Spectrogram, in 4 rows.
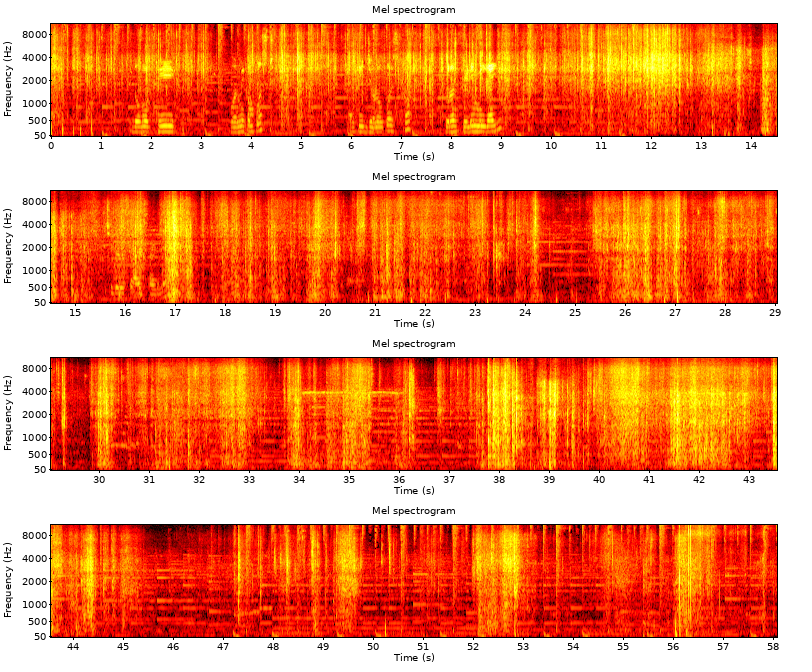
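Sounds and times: soil pouring rustle: 0.0 - 14.0, 37.1 - 45.3, 52.0 - 53.3
plastic scoop scraping soil: 0.0 - 24.4, 25.3 - 45.4, 48.2 - 50.4, 52.0 - 53.3, 54.6 - 58.0.

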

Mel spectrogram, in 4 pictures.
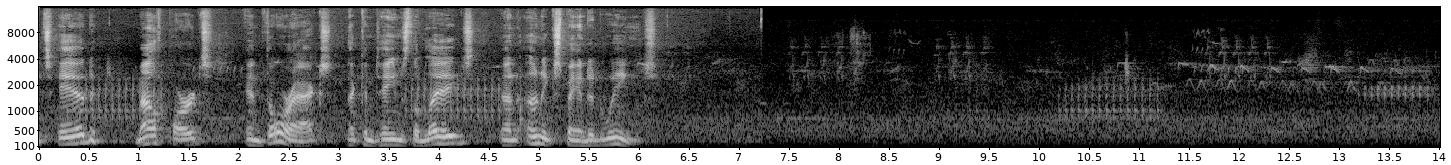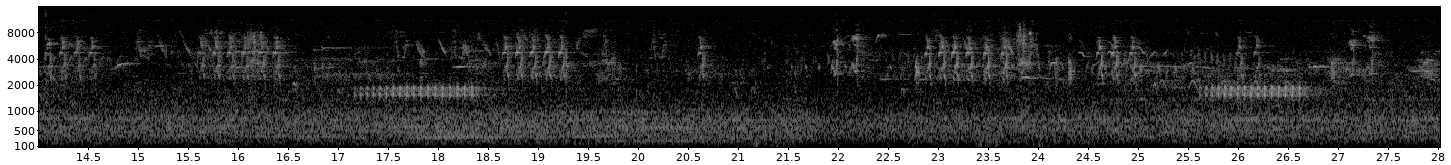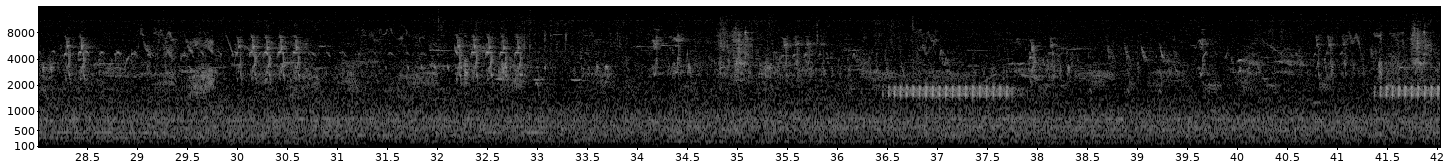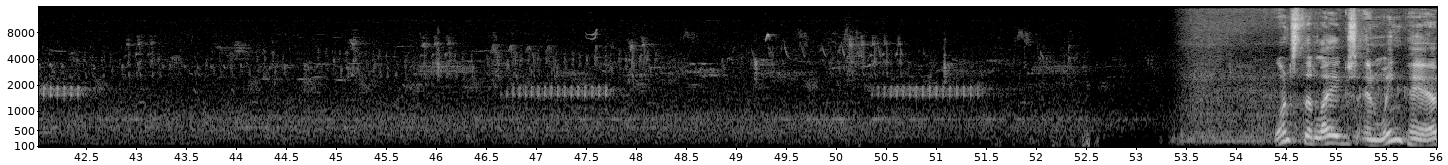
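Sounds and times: steady hiss: 0.0 - 7.2, 53.3 - 56.0
rapid animal chirps: 3.8 - 6.4.

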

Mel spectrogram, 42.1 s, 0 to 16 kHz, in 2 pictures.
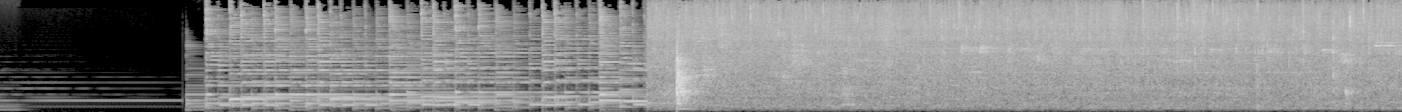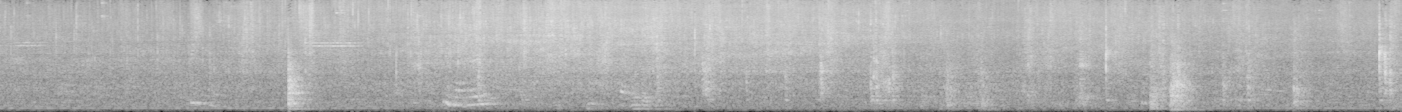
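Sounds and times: gravy sizzling: 9.8 - 42.0.

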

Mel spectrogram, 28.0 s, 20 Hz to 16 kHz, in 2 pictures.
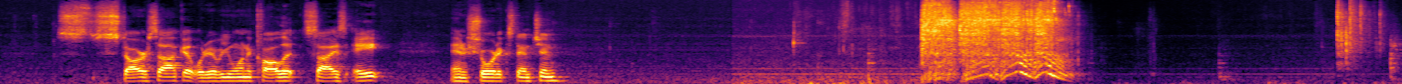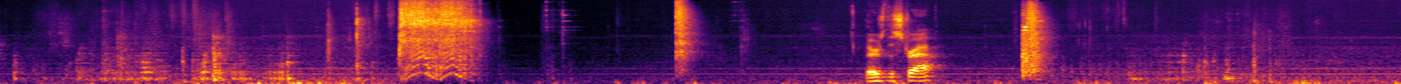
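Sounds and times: power driver whining: 9.2 - 11.0, 17.6 - 19.1.

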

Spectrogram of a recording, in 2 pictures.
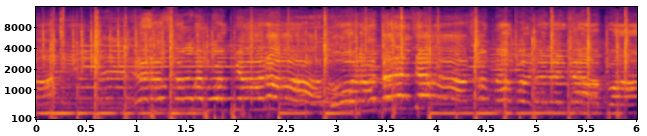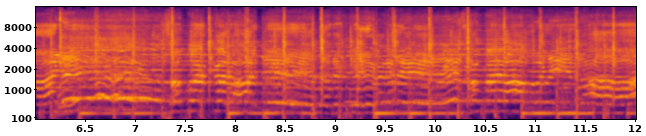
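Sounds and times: fast hand drum strokes: 0.0 - 12.0
harmonium melody: 0.0 - 12.0.

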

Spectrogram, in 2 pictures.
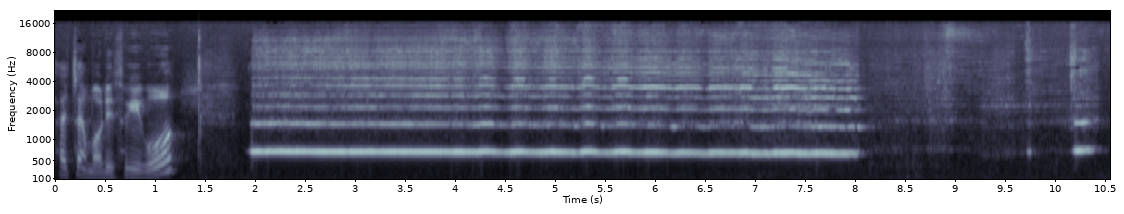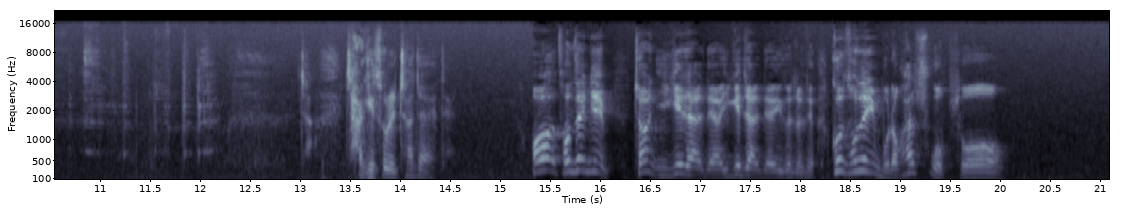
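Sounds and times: flute long held note: 1.9 - 11.0.

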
